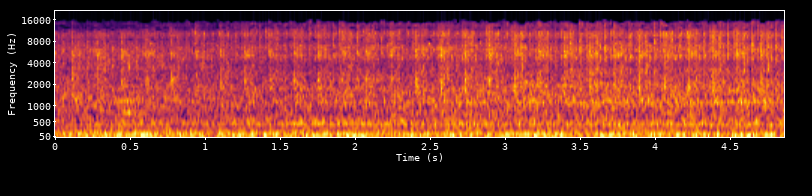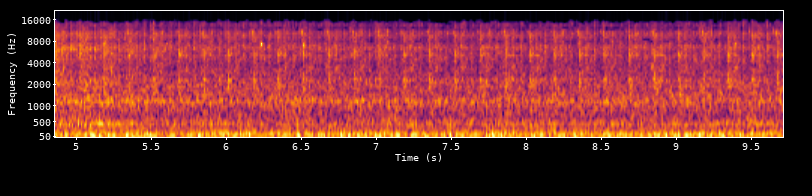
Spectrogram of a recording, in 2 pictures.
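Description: Flathead V8 of a 1937 Ford pickup idling steadily, with an even beat.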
